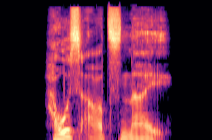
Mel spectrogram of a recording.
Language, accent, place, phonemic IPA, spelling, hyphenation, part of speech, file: German, Germany, Berlin, /ˈhaʊ̯sʔaːɐ̯t͡sˌnaɪ̯/, Hausarznei, Haus‧arz‧nei, noun, De-Hausarznei.ogg
- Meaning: domestic remedy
